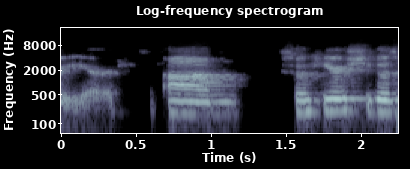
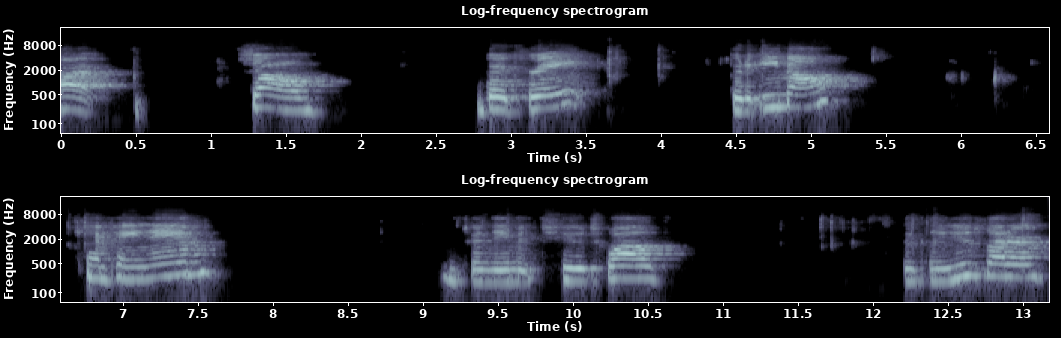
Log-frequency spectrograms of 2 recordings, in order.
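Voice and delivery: talking with mouth full, pitched higher; 4 semitones higher than usual. Showing viewers how to set up a MailChimp campaign, talking with mouth full. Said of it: "I'm eating my beach bar".

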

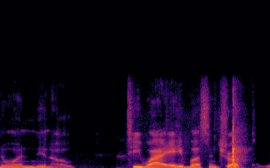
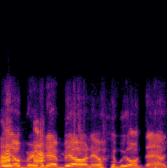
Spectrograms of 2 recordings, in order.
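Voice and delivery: put-on Cajun Louisiana accent, much higher and louder; 10 semitones higher, 10 dB louder than usual. Speaker imitates family at a reunion, in a Cajun Louisiana accent. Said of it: "they do hear kind of a Cajun or a Creole".

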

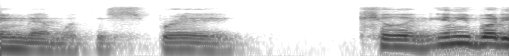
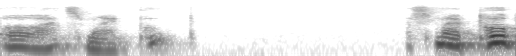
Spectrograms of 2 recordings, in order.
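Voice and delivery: put-on embarrassment, higher pitch; 3 semitones higher, 3 dB quieter than usual. Retelling a story, voicing a character caught out by the women: acting embarrassed. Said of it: "he gets kind of embarrassed".

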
